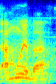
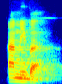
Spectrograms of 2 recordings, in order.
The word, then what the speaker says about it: amoeba: e b a amoeba some people call it amoeba but it is pronounced amiba we have the paramesium you have the euglina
